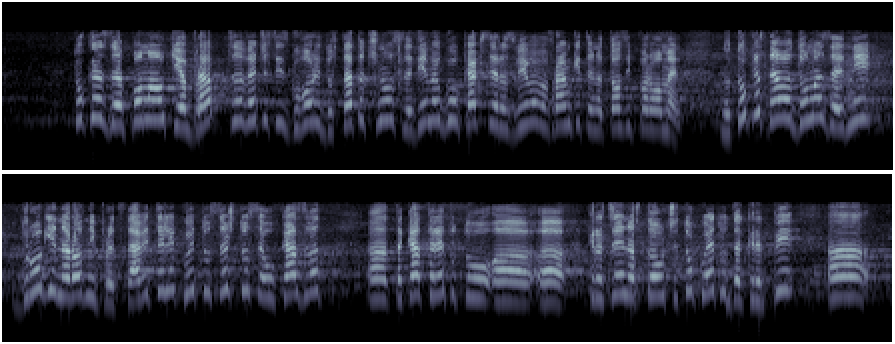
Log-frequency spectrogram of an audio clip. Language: Bulgarian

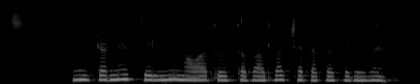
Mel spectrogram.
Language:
Pashto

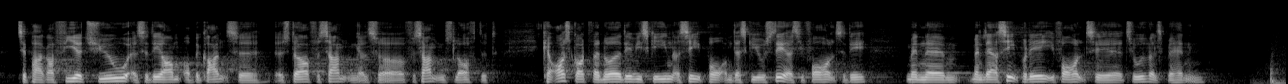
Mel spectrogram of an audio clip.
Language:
Danish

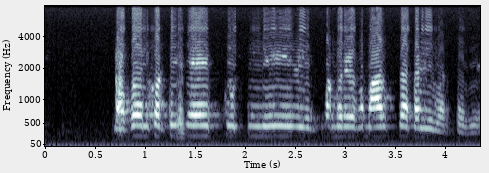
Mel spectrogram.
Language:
Kannada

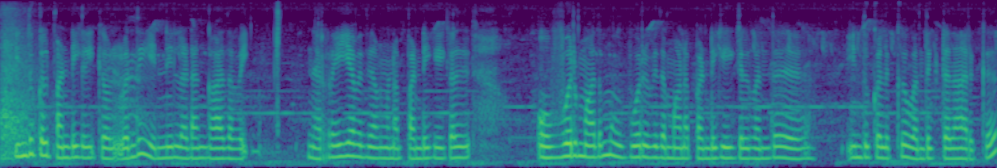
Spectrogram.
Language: Tamil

